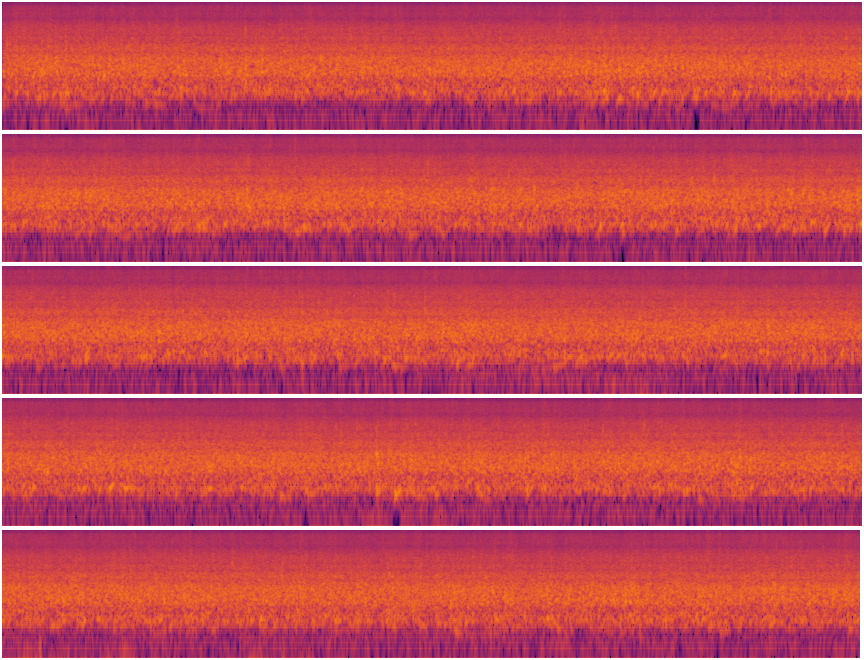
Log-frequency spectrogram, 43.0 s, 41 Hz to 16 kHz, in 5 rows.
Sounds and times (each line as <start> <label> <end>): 0.0 Streem, creek 42.9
